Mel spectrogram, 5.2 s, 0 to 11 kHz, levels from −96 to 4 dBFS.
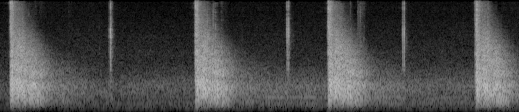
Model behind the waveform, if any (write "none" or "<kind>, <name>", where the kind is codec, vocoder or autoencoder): vocoder, BigVGAN v2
